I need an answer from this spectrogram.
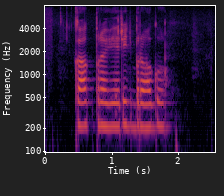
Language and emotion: Russian, neutral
